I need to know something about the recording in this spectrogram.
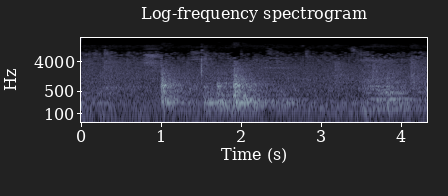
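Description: A microphone knocks as it is handled.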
